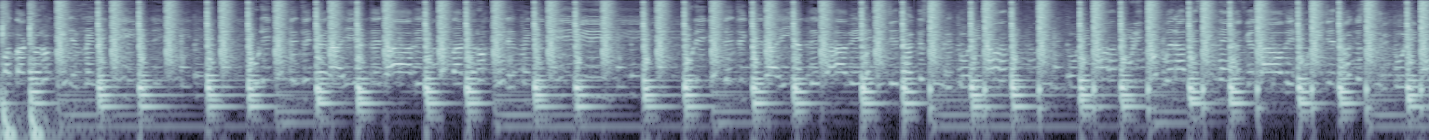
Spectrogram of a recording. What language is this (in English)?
Hindi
